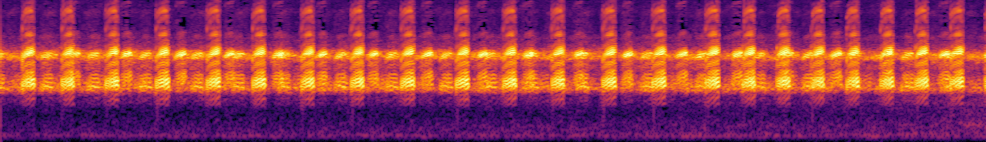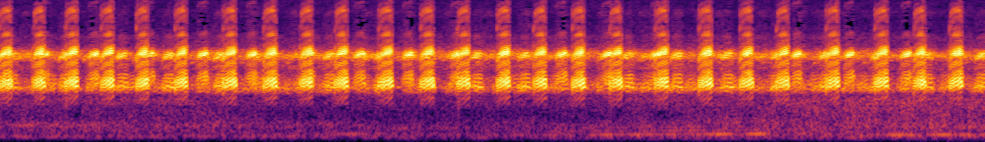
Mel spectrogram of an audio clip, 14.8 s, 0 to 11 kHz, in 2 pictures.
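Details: May night in a freshly flooded rice paddy: frogs emerge from winter soil and call in courtship, recorded on a SONY PCM-D100. A thick chorus of quick repeated croaks, near four per second, with slight low road rumble late on.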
